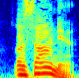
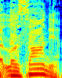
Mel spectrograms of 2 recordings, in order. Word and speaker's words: lasagna: 另外这个句子里面有一个吃的哈，叫意大利千层面、它的发音挺怪， lasagna，对，它不是英文啊，应该。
